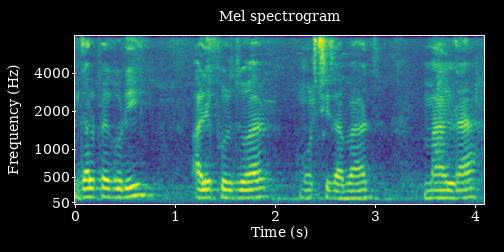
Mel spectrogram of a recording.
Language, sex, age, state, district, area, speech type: Nepali, male, 30-45, West Bengal, Jalpaiguri, rural, spontaneous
